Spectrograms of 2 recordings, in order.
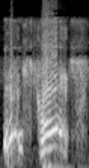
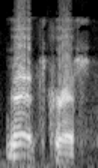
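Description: First: It is said with lively energy. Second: It is said flatly, without energy.

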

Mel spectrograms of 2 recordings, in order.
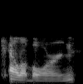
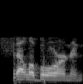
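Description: First: The first C is hard, like a K. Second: The first C is soft, like an S. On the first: The speaker calls it right. "C's are always hard" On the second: The speaker calls it wrong. "it's not Celeborn or anything"

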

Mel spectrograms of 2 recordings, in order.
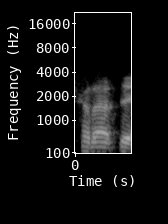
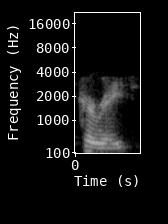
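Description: First: The R is rolled. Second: The R is not rolled. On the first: The speaker calls it right. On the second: The speaker calls it wrong.

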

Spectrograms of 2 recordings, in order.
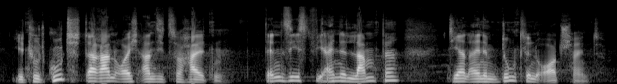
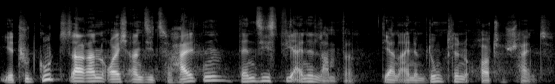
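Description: The two takes are said the same way.

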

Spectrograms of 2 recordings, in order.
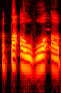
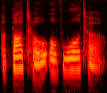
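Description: First: It is said in a rural local British accent. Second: It is said in a textbook standard British accent.

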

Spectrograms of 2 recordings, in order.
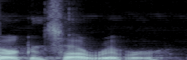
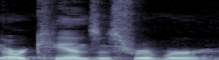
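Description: First: The name is said with a non-local pronunciation. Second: The name is said with the local Kansan pronunciation. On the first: This is how outsiders name the river. The speaker calls it wrong. "not the Arkansas River" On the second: This is how locals name the river. The speaker calls it right. "we call it the Arkansas River"

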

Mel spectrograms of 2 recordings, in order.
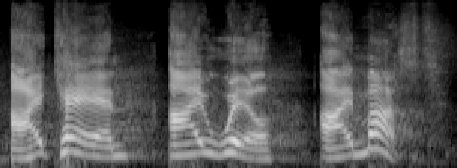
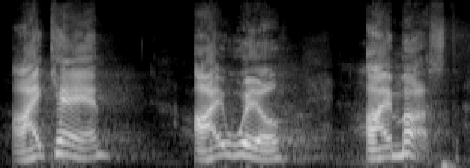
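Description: First: It is said forcefully, with conviction. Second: It is said calmly, without extra force.

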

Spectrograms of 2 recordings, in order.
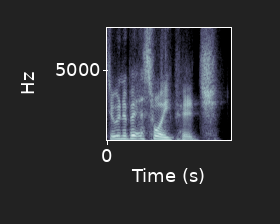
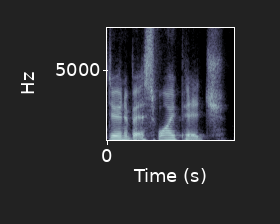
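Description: First: It is said in an exaggerated put-on accent. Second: It is said in the speaker's ordinary accent.

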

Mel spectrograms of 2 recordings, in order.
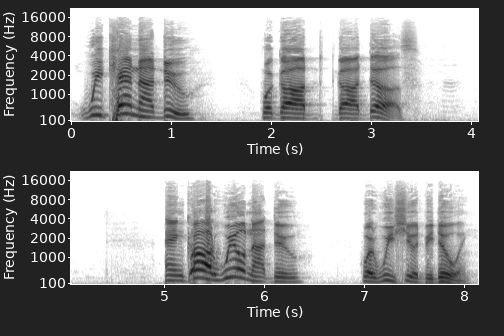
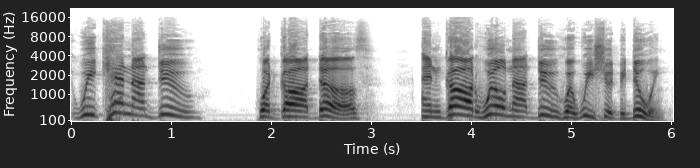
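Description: First: The sentence is spoken at a slower pace. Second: The sentence is spoken at a fast pace. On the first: "Can I say it again for you?" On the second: "I know what I said it fast"

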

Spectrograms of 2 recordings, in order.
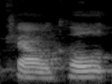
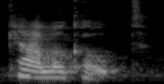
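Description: First: The name is said with two syllables. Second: The name is said with three syllables. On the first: The speaker calls it right. "my name is Calcote" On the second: The speaker calls it wrong. "I've heard Calicote"

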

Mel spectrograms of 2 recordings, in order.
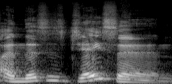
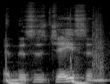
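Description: First: It is said in an exaggerated put-on voice. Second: It is said in his ordinary speaking voice.

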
